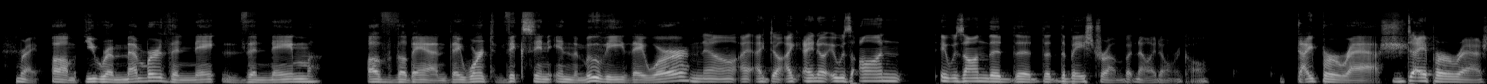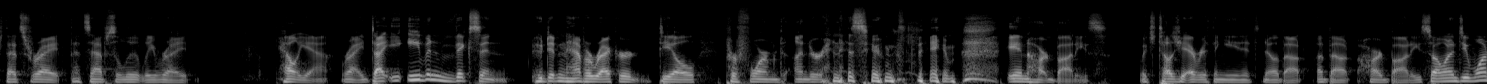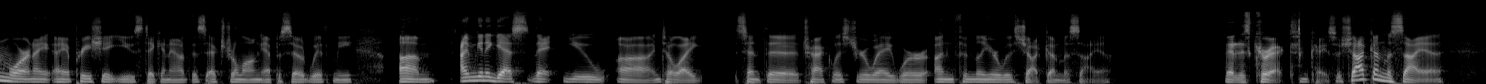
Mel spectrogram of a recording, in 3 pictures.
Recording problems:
none

